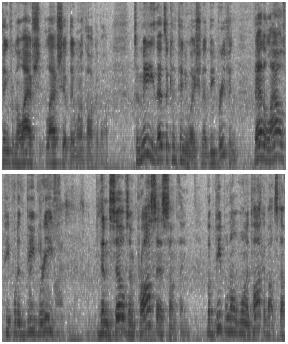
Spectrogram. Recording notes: come to you live from the VFW in Westover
